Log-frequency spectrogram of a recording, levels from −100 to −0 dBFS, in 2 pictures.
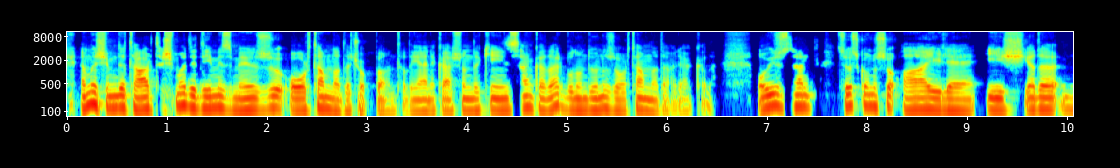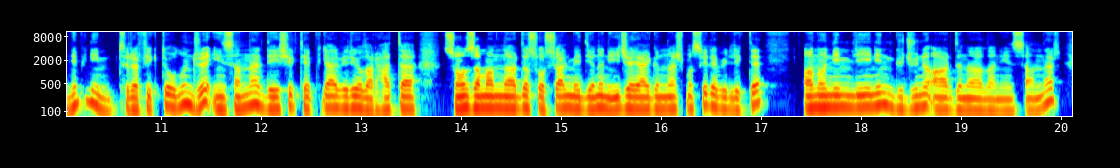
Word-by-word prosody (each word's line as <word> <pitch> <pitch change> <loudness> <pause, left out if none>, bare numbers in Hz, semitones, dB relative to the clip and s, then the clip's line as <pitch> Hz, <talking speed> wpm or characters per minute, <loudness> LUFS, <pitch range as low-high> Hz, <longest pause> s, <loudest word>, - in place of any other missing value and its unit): ama 150 +6 +4
şimdi 125 -2 +2
tartışma 115 +5 +1
dediğimiz 120 -2 +2
mevzu, 105 +3 0
ortamla 105 -1 +1
da 95 - -6
çok - - -9
bağlantılı. 95 0 -7
Yani, 95 0 -3
karşındaki 105 +1 -3
insan 105 +4 -1
kadar, 110 +3 -2
bulunduğunuz 105 +1 -1
ortamla 100 -1 -2
da - - -10
alakalı. - - -13 0.5
O 115 +3 +3
yüzden, 130 -1 0 0.2
söz 135 0 0
konusu 135 -2 -1
aile, 105 -2 +1
iş 110 -1 0
ya 110 0 0
da 110 -1 +2
ne 115 +7 -3
bileyim 135 - -2
trafikte 110 +4 -1
olunca, 140 +3 +2
insanlar 120 +5 0
değişik 115 +3 -1
tepkiler 120 +1 -1
veriyorlar. 120 -3 +1
Hatta 110 +2 0 0.3
son 120 0 +4
zamanlarda 120 0 +4
sosyal 115 +1 -1
medyanın 115 0 +2
iyice 115 +2 +2
yaygınlaşmasıyla 115 +3 0
birlikte, 110 +8 -2 0.4
anonimliğinin 125 +2 +3
gücünü 120 +4 -2
ardına 110 -2 0
alan 100 -1 -3
insanlar 105 - -3
115 Hz, 135 wpm, -22 LUFS, 105-125 Hz, 0.5 s, ama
